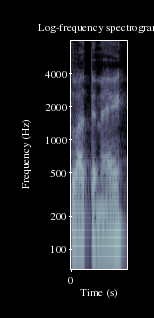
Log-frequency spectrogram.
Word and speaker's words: Latine: By the way, Latinx is pronounced Latine. Again, anyone who tells you, oh, you can't pronounce it in Spanish is fucking stupid, and it's pronounced Latine.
